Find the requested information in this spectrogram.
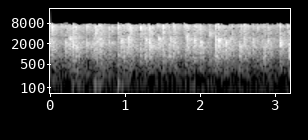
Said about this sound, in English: Dale un aplauso a Dios. Give God a round of applause.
